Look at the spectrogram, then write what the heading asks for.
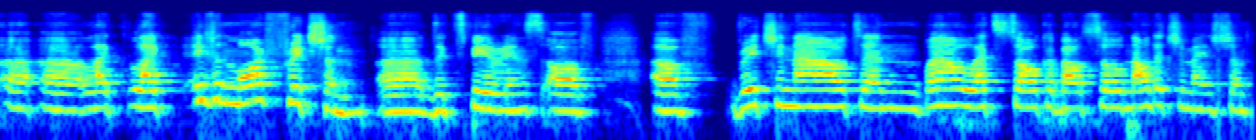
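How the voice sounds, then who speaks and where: Woman with a Brazilian Portuguese accent, fairly high pitch, fairly slow pace, audible room echo. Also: fairly even intonation. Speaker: panel moderator. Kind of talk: online panel discussion. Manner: halting, many fillers.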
